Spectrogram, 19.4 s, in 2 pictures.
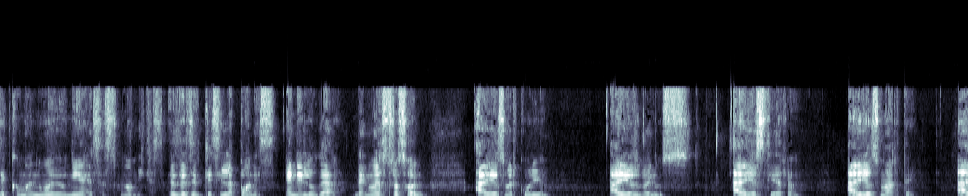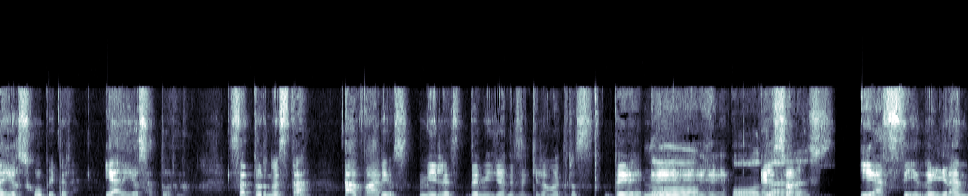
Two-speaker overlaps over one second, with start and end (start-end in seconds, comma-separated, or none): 16.2-17.8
